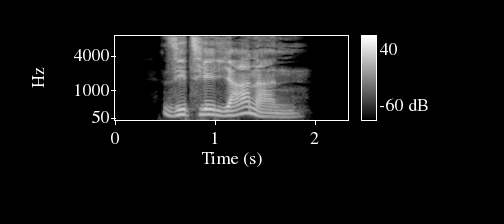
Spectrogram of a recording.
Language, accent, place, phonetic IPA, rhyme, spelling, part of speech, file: German, Germany, Berlin, [zit͡siˈli̯aːnɐn], -aːnɐn, Sizilianern, noun, De-Sizilianern.ogg
- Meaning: dative plural of Sizilianer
